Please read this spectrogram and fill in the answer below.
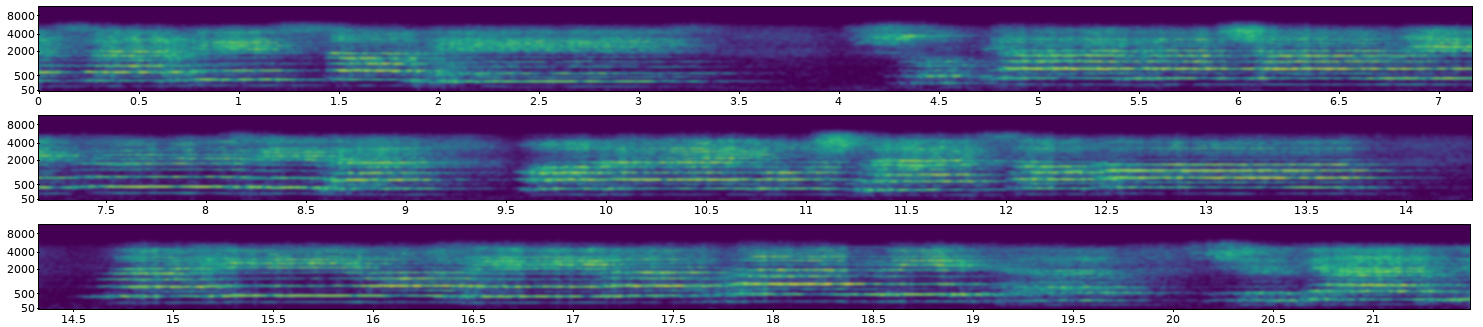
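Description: Choir singing slowly in long held notes. The phrases break off briefly about four, nine and fourteen seconds in.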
